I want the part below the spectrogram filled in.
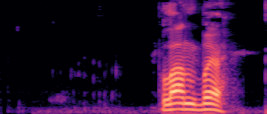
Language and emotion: Russian, neutral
